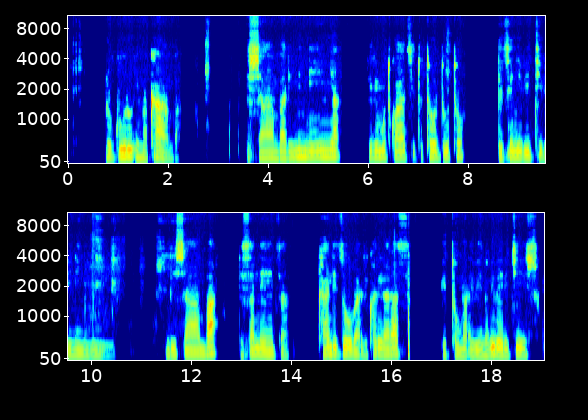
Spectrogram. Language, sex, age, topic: Rundi, male, 18-24, agriculture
